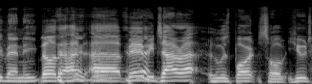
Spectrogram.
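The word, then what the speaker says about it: Darragh: Like, but my little sister Ellie and her husband Kenny had a beautiful little baby boy called Dara.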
